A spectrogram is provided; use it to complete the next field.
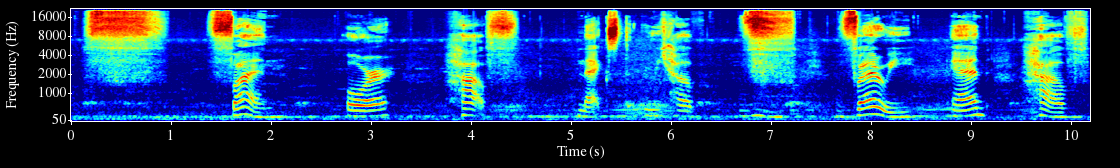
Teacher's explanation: the two articulators move closer so that the air flows through a small opening. This causes air turbulence which became audible. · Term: fricatives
